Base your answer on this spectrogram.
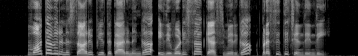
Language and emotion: Telugu, neutral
